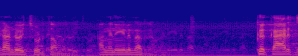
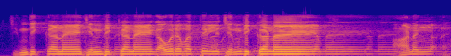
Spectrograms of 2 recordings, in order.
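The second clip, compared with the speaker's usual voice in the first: loud, urgent preacher's plea; an urgent cry to ponder, at full force; preacher's loud call; 20 dB louder, slower than usual. Acted. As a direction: call out to the crowd to think, much louder. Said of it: "preacher urges the crowd to think".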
